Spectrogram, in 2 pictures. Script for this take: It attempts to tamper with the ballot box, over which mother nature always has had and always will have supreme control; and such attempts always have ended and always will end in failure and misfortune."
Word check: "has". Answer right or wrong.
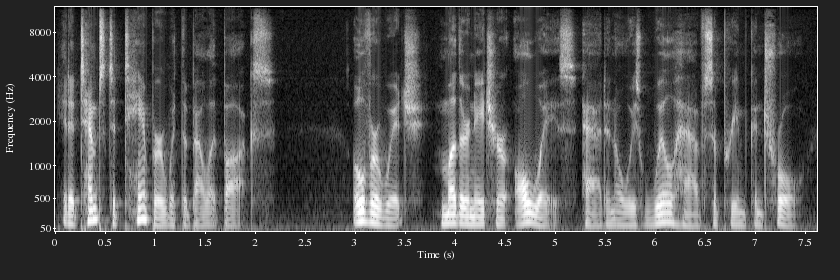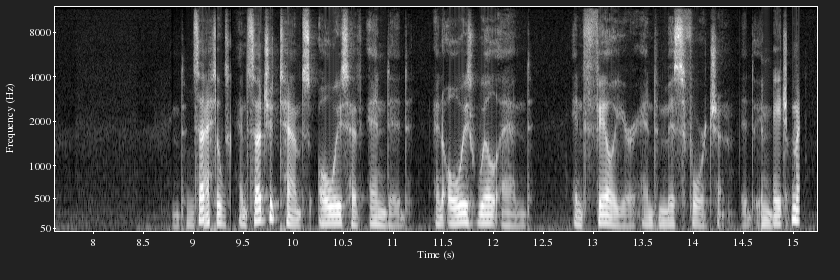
wrong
